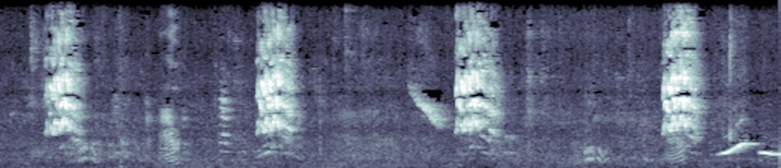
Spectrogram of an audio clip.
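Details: A pet blue-fronted amazon parrot utters loud, harsh squawks in short bursts, four strong calls roughly two seconds apart, with softer squeaky and rising notes in between against a quiet background.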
